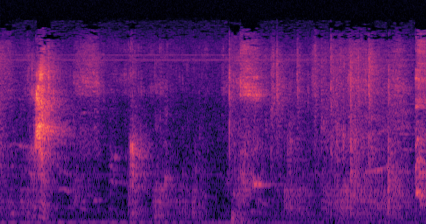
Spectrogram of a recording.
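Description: A baby and a pug playing: a few short vocal sounds from the baby and small noises from the dog, the loudest about half a second in.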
